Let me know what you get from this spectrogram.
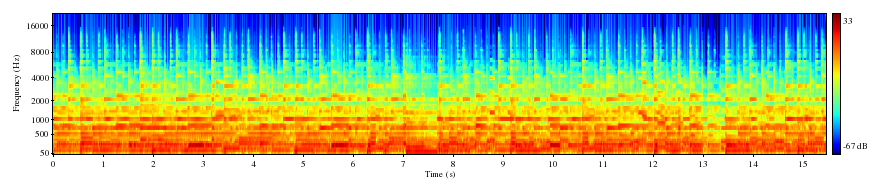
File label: lg ringtone; k3 original lg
